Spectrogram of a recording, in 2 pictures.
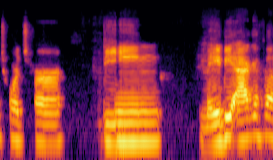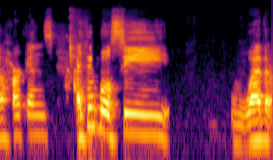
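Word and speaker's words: Harkness: I would lean towards her being maybe Agatha Harkins. I think we'll see whether, or Hawkins, I think is how you say it.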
